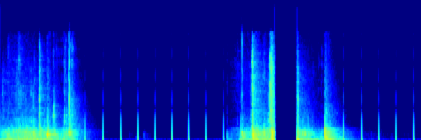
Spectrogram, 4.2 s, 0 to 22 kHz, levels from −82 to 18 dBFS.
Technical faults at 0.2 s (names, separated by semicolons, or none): none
